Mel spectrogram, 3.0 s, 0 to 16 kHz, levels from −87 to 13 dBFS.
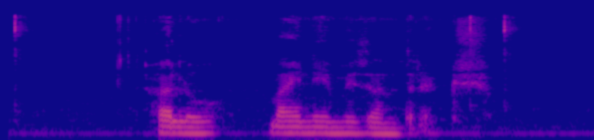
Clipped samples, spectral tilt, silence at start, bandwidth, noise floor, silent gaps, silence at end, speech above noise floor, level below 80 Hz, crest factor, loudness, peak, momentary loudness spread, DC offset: under 0.1%; -5.5 dB/octave; 0.05 s; 11.5 kHz; -71 dBFS; none; 0.4 s; 25 dB; -82 dBFS; 24 dB; -48 LUFS; -24 dBFS; 13 LU; under 0.1%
